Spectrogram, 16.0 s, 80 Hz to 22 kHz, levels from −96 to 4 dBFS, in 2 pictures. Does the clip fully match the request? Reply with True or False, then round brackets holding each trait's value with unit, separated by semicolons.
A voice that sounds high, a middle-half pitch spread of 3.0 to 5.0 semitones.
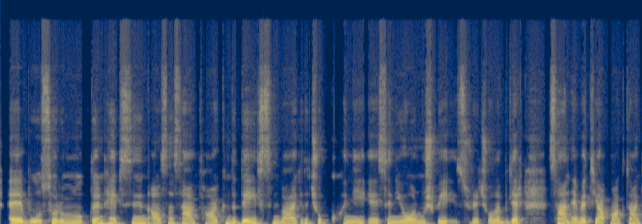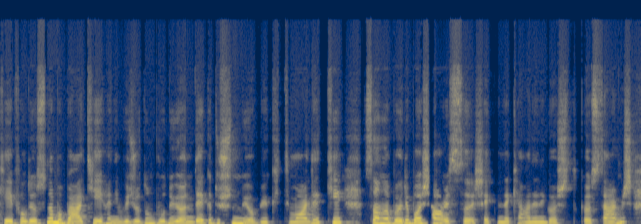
False (215 Hz; 2.6 semitones)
